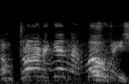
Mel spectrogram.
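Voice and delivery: high, fast shouted retort; arguing. Retold or imitated. Climber arguing back from the fence, high defiant shout. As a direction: yell back in high-pitched, hurried defiance. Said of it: "I'm arguing with her".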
